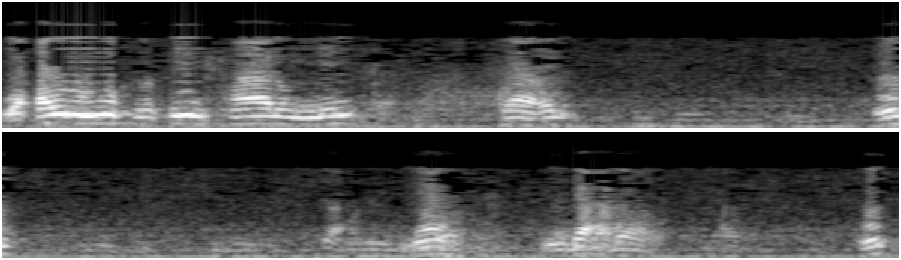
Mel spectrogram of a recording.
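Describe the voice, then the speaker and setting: A man teaching a classroom lecture, speaking in a measured way and quizzing his students with short questions as he goes. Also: very high-pitched, huge pitch swings, gravelly, heavy background noise. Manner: measured, quizzes listeners with repeated "ha?" and "na'am". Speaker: teacher of Quran interpretation. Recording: dull lo-fi recording.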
